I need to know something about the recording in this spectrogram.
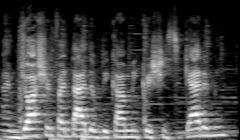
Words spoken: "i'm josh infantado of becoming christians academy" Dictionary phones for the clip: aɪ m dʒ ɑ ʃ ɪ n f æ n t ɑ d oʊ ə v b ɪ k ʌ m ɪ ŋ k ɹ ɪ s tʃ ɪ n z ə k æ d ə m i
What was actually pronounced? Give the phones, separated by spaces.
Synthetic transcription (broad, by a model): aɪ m dʒ ɑ ʃ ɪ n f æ n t ɑ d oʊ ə b ɪ k ʌ m ɪ ŋ k ɹ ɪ s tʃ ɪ n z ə k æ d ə m i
